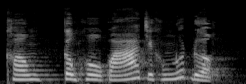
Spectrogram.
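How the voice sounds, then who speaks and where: A woman voicing a sad, gentle young sister-in-law in a read-aloud story, speaking softly with a husky voice. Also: a little high, unhurried.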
